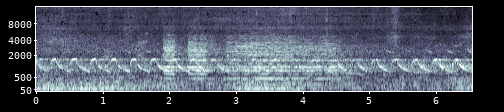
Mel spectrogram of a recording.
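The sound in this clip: A fire engine siren wailing in rapid, repeated rising-and-falling sweeps, continuous throughout, with road traffic rumbling underneath.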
